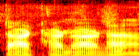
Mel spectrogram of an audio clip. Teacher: इन व्यंजनों का उच्चारण करते समय जीहा का आगे का भाग कठोर ताल के पिछले भाग को स्पर्श करता है। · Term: मूर्धन्य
